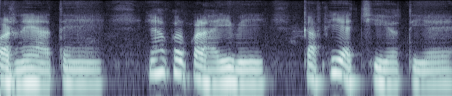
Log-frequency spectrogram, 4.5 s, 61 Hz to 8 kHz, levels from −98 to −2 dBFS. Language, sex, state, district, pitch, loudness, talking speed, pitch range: Hindi, male, Chhattisgarh, Kabirdham, 120 Hz, -20 LUFS, 145 wpm, 115-135 Hz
